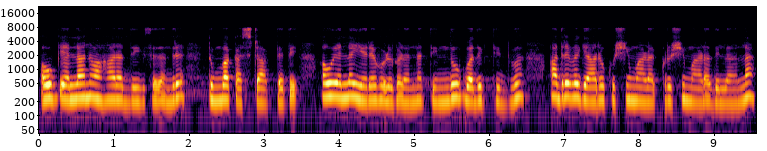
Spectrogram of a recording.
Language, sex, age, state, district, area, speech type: Kannada, female, 18-30, Karnataka, Tumkur, rural, spontaneous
